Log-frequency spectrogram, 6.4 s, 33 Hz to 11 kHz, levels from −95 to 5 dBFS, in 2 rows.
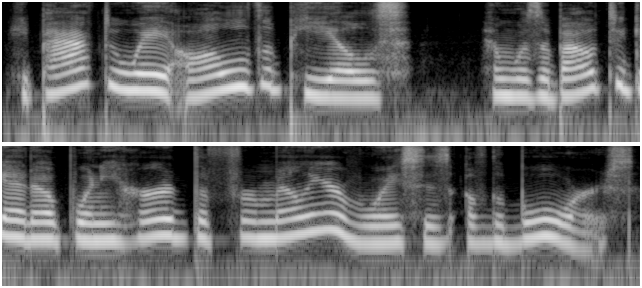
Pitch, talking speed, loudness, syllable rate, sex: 240 Hz, 195 wpm, -17 LUFS, 4.6 syllables/s, female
